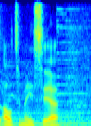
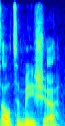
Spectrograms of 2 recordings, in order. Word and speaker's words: Ultimecia: in most people's heads so me along with a lot of other people that I was reading on the forums pronounces ultimecia but apparently in the city is ultimecia so I think it's one of those ones where you take your pick they're not hugely different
